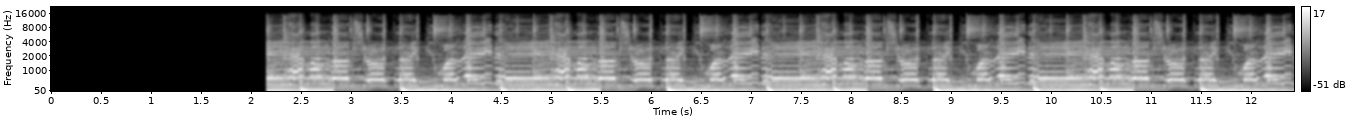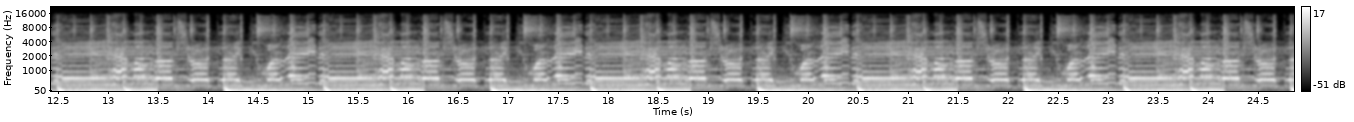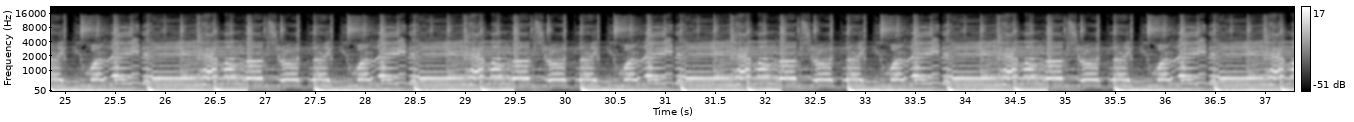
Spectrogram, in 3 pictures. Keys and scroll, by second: 25.0-26.1 typing, 32.8-33.9 typing, 35.3-36.3 typing, 36.9 super+s.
